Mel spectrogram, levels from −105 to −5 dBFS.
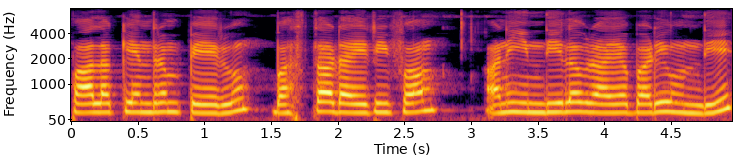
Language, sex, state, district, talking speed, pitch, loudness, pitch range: Telugu, female, Telangana, Mahabubabad, 110 wpm, 240 Hz, -15 LUFS, 230-255 Hz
